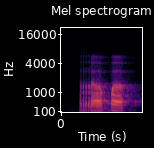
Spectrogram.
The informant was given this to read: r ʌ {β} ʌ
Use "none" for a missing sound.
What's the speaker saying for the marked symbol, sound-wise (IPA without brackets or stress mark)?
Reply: p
